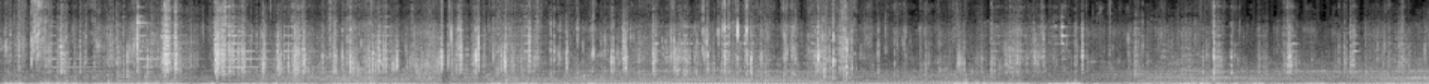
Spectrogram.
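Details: On a day of strong wind, loud buffeting rumble fills the microphone with crackling gusts throughout, and no animal voice stands out.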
